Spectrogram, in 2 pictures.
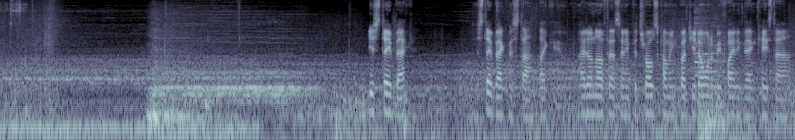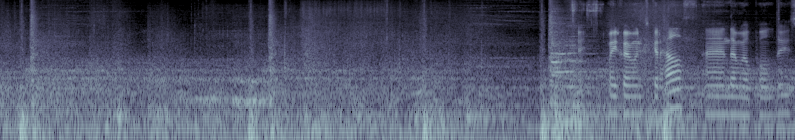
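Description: Magic spells crackle and whoosh in a busy battle.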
